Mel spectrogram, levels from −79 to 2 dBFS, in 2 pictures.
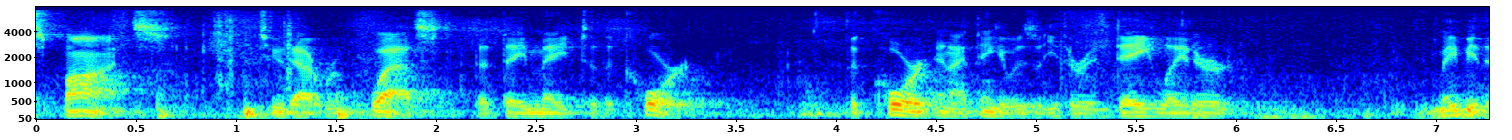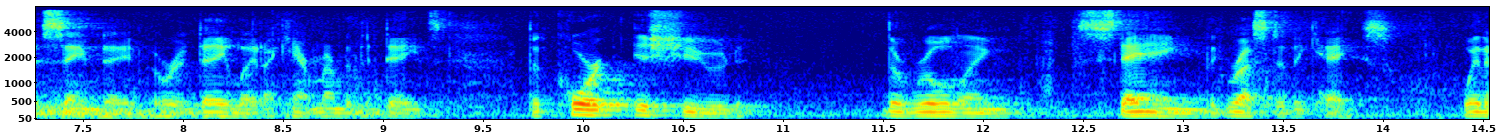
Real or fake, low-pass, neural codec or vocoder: real; 7.2 kHz; none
